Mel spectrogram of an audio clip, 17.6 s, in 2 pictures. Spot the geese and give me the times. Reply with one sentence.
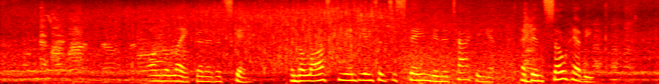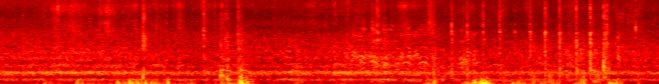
You can hear the geese from 0.5 to 2.5 s, from 7.0 to 8.5 s and from 13.3 to 15.2 s.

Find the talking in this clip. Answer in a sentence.
The talking can be heard from 1.9 to 8.0 s.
